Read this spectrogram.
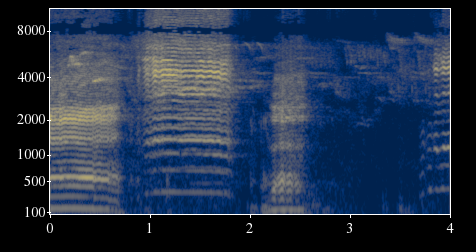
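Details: Zwartbles lambs on a regenerative farm in County Kilkenny, Ireland, old enough to explore slightly away from their mothers, who are having breakfast. Loud harmonic bleats, one long and one higher, then a shorter wavering one and a faint start of another.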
